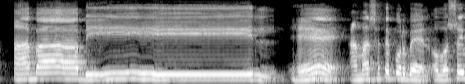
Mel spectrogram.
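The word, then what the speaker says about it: أبابيل: ওয়াও আলিফ ইয়া এর পরে যদি ওয়াকফ করা হয় তাহলে সেখানে তিন আলিফ টানতে হয় যেমন এখানে ইয়া এর পরের হরফে ওয়াকফ করা হয়েছে লামের মধ্যে এজন্য এখানে তিন আলিফ টানতে হবে তাহলে কিভাবে পড়বো আবাবিল হ্যাঁ আমার সাথে পড়বেন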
